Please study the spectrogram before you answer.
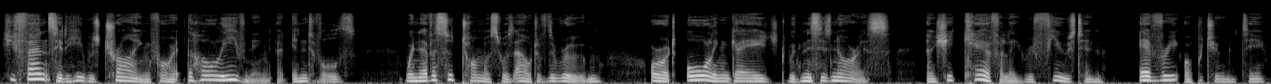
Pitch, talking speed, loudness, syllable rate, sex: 145 Hz, 160 wpm, -19 LUFS, 5.3 syllables/s, female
